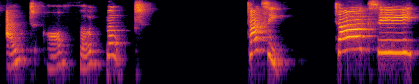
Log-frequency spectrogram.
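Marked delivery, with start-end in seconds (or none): 3.7-6.2 high, loud sung-out call; shouting. A narrator's reading. Denzel hailing a taxi, loud high call. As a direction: hail the taxi from afar. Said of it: "shouted Denzel".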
